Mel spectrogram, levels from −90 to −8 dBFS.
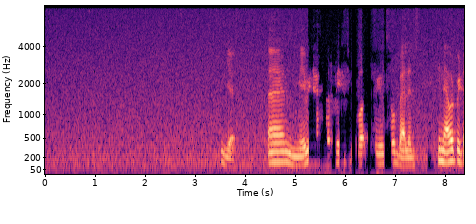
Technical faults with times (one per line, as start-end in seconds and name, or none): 5.26-6.97 speech suppressed in double talk
7.65-7.75 speech suppressed in double talk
